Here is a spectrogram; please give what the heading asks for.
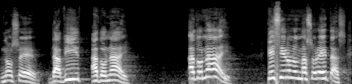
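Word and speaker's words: אדני: Esta es una Holem, es un AO, y esta es una A y una I, Adonai.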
